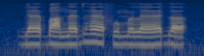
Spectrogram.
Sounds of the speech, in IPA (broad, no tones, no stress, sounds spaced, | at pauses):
ɡ ɛː ɓ a n ɛ dʱ ɛː f u m ɵ l ɛː ɡ ɜ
